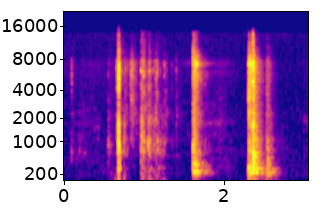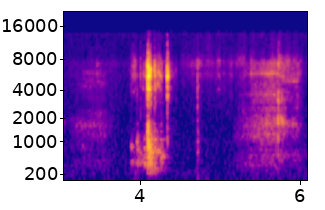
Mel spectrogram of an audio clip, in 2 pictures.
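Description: Small plastic toy switches being handled, giving a series of short, irregular clicks and knocks of hard plastic.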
